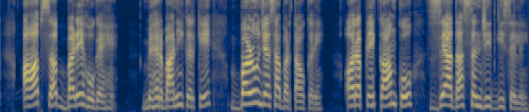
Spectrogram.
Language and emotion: Urdu, angry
